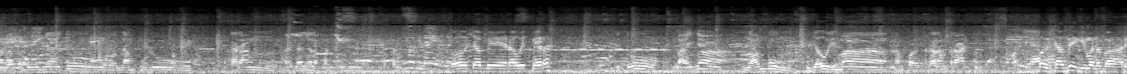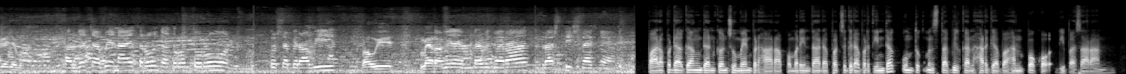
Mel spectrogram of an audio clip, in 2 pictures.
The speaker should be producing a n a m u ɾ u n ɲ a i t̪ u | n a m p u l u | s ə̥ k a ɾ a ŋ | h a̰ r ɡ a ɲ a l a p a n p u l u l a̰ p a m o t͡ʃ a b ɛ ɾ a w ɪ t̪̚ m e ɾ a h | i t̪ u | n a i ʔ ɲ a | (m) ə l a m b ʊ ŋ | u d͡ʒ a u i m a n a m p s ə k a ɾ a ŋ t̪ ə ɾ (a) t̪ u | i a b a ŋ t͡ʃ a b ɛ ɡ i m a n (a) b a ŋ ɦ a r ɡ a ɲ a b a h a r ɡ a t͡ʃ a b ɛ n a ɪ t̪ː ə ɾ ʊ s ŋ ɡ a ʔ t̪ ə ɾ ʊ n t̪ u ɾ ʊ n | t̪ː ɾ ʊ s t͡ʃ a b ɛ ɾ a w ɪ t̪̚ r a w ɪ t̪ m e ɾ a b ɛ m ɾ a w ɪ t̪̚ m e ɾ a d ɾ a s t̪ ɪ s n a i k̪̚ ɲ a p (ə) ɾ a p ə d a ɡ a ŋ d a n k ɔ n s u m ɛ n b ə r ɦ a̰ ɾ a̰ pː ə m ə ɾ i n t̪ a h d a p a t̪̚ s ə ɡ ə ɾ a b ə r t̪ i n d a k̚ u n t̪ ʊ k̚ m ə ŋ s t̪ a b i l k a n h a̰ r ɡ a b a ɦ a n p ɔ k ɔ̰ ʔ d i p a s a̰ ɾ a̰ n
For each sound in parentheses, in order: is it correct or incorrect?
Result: correct, correct, correct, incorrect

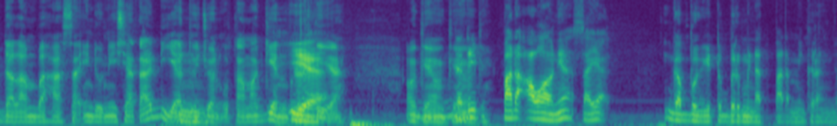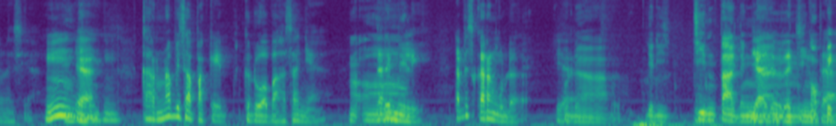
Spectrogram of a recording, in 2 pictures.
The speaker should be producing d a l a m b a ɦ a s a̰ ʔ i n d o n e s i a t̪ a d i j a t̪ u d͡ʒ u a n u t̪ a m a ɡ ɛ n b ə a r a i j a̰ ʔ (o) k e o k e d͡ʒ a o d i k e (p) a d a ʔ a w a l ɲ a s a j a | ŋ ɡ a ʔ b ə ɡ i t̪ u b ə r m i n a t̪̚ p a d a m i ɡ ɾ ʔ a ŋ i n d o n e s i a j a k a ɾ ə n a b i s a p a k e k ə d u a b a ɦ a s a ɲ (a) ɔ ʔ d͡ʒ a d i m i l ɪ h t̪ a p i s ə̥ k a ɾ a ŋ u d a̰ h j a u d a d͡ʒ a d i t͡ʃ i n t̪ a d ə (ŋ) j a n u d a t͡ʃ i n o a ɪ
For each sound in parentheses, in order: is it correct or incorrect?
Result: correct, correct, correct, correct

